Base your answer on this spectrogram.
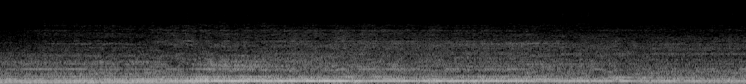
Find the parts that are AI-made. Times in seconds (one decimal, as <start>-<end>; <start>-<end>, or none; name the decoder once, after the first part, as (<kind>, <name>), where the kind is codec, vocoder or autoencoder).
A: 2.9-4.5 (codec, DAC); 5.9-6.5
